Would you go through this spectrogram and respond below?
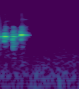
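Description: A phone rings during an online presentation, sounding as a short burst of three quick electronic tone pulses that stop after about a third of a second, faint and alone without talk.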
